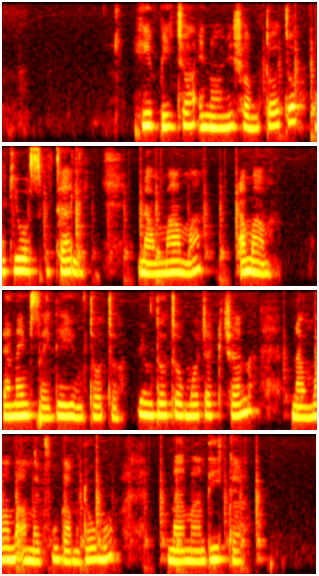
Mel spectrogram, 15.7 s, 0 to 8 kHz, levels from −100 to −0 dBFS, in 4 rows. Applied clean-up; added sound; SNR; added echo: none; Clock; 18 dB; none.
